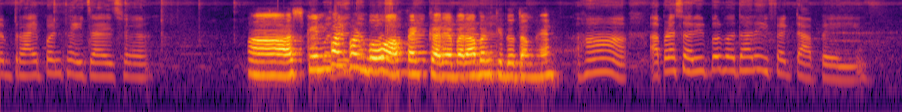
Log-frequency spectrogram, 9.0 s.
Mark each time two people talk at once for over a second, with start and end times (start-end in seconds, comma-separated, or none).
3.1-4.9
